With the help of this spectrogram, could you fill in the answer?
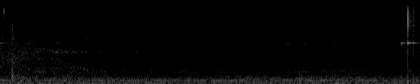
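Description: A hollow, empty-looking purple and dark glazed ceramic mug is tapped twice with long dark nails: a faint tap at the start and a sharper one near the end. Each tap gives a short, bright ring around 2.7 kHz over a quiet, steady low hum.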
